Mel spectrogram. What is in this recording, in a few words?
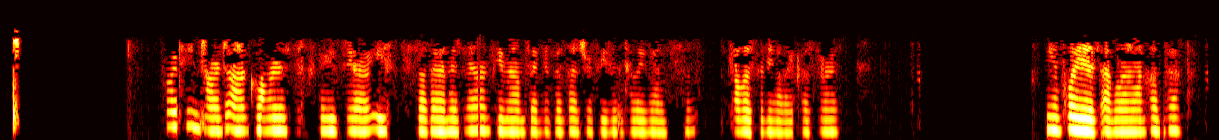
Tempe PD, scanner; Rgnl Wireless Co-op (RWC)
